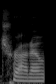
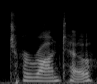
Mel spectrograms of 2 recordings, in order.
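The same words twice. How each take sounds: First: The second t sound is dropped. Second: The second t sound is clearly pronounced. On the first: This is how locals say it. "hear us say Toronto" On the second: This is how outsiders say it. "instead of Toronto"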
